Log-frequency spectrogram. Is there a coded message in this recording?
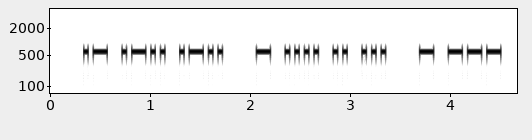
Yes: Morse code from 0.3 to 4.5 s, heard as a keyed tone, about 25 wpm, 600 Hz. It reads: ALL THIS TO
